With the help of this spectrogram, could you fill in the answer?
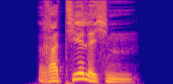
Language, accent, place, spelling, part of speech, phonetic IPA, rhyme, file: German, Germany, Berlin, ratierlichem, adjective, [ʁaˈtiːɐ̯lɪçm̩], -iːɐ̯lɪçm̩, De-ratierlichem.ogg
- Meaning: strong dative masculine/neuter singular of ratierlich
